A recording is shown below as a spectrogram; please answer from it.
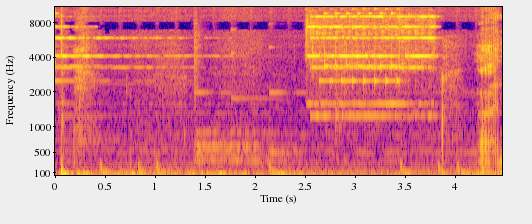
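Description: A smartwatch sounding an electronic ringtone: steady high beeping tones that turn into a rapid pulsing run of notes about halfway through.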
